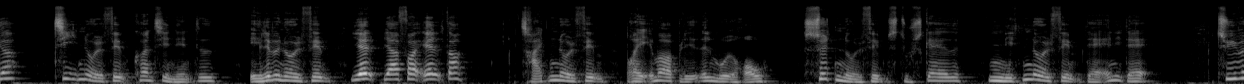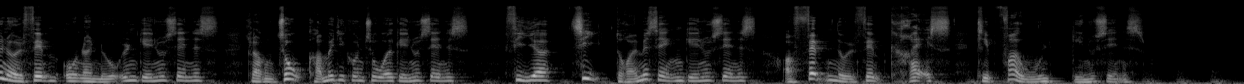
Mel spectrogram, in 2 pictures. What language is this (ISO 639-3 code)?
dan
